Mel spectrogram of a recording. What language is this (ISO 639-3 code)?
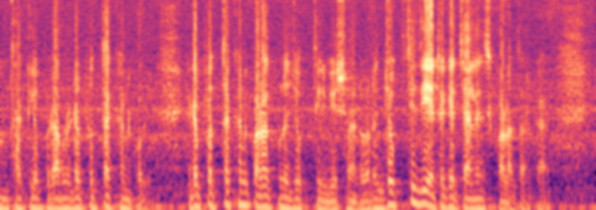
hin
